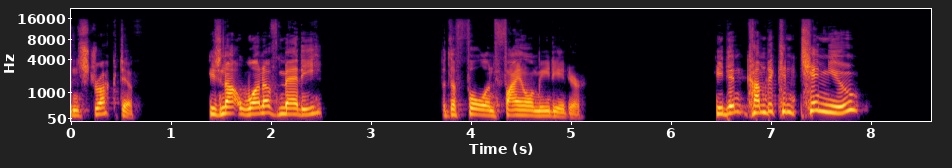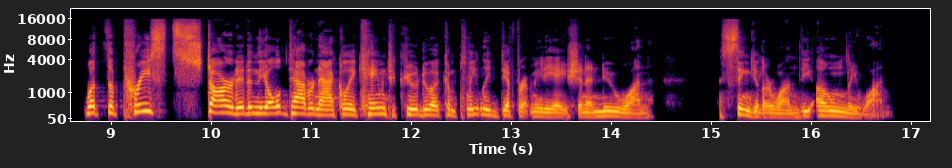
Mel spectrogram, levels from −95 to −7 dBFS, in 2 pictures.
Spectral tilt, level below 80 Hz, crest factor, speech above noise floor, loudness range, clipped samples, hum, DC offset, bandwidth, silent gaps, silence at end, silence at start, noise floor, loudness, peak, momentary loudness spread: -5 dB/octave; -70 dBFS; 20 dB; over 71 dB; 5 LU; under 0.1%; none; under 0.1%; 16 kHz; 5.72-5.76 s, 6.06-6.11 s, 6.30-6.34 s, 8.54-8.58 s, 14.98-15.03 s; 0.45 s; 0 s; under -90 dBFS; -20 LUFS; 0 dBFS; 10 LU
